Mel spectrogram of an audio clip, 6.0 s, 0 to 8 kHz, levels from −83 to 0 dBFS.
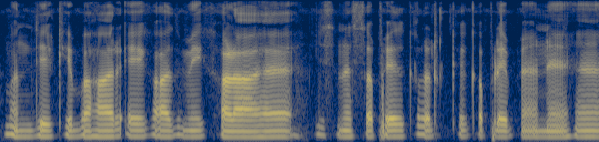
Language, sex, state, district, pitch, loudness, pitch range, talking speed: Hindi, male, Jharkhand, Deoghar, 125 Hz, -22 LUFS, 125-130 Hz, 140 wpm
